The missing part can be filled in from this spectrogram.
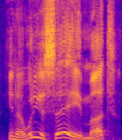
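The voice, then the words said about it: Deliberately bad put-on accent. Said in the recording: “This is my really bad accent.”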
